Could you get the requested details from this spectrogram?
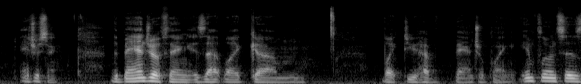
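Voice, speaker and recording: Somewhat breathy, a man speaks at a medium pitch with ordinary pitch variation. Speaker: podcast host and recording studio engineer. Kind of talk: casual interview chat. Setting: studio. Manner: hesitant, filler-heavy, relaxed.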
